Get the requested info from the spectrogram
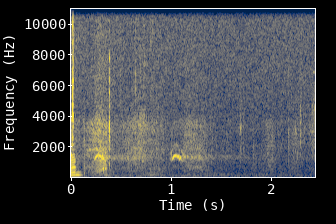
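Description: Quiet outdoor ambience with one faint, brief call about a second in.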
